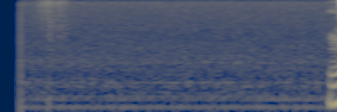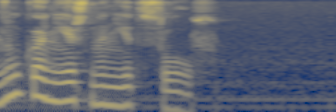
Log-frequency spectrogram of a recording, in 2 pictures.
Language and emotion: Russian, neutral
